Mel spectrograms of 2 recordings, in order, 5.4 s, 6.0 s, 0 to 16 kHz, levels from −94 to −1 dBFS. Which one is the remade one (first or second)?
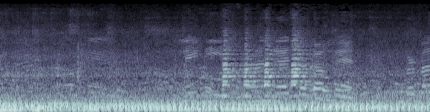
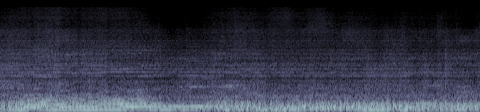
second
